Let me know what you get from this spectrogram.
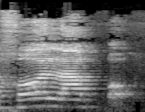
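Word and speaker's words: khalaqa: Min syarri ma kholaqo. Nah, pada saat kho tadi, kho kalian bacanya keluarkan hurufnya dari tenggorokan ya teman-teman, tenggorokan bagian atas.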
